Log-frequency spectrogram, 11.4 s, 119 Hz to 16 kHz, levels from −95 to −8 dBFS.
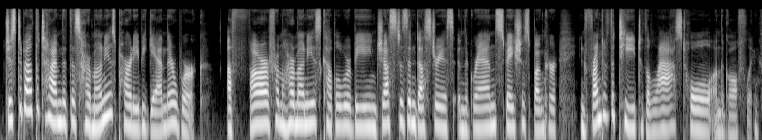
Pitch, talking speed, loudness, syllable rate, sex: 195 Hz, 205 wpm, -19 LUFS, 4.9 syllables/s, female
